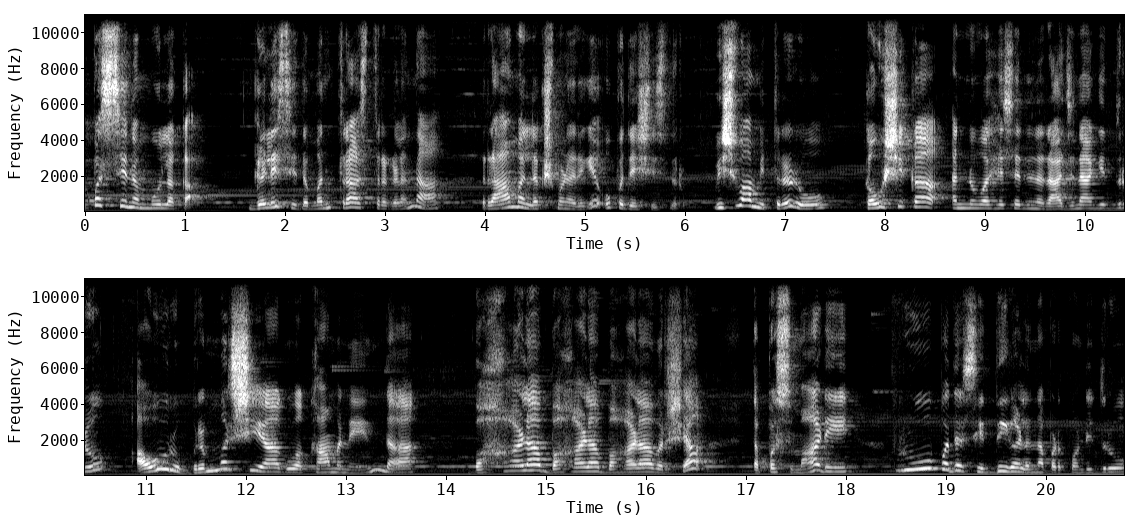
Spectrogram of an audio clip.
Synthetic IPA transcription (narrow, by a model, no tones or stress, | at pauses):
t̪ɐpɐsːinɐmuːlɐkɐ̰ | ɡɐɭisid̪ɐmɐnt̪ɾaːst̪ɾɐɡɐɭɐnːu | ɾaːmɐlɐkʂmɐɳɐɾiɡe̞ʔupɐd̪eːʃisid̪ɐɾu | ʋiʃʋaːmit̪ɾɐɾu | kɐwʂikɐɐnːuʋɐɦɛsɐɾinɐɾaːd͡ʒɐnaːɡid̪ɾuɐʋɐɾubɾɐmːɐɾʂijaːɡuʋɐkaːmɐnejind̪ɐ | bɐɦɐɭɐbɐɦɐɭɐbɐɦɐɭɐʋɐɾʂɐ | t̪ɐpɐsmaːɽi | pɾuːpɐd̪ɐsid̪ʱːiɡɐɭɐnːɐpɐɽko̞ɳɖid̪ɾu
